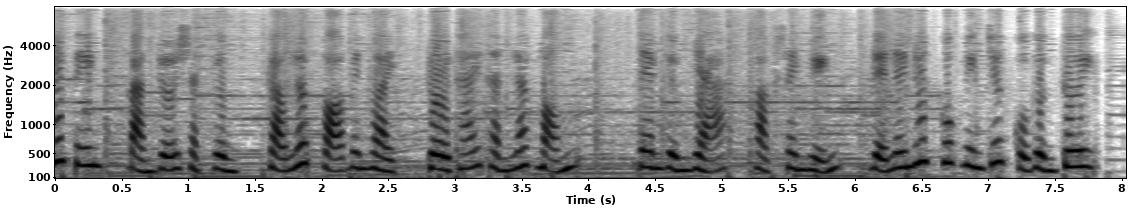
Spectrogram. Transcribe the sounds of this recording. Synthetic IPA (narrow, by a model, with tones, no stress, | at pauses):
t͡ɕɨ˦˥ək̚t̪i˧ən | ɓa̰ː˧˨nzɨ̰˧˥sa˨˩jt̚ɣɨ˨˩ŋkaː˧˩wləː˦˥p̚kɔ˧˩ɓe˧nŋwaː˨˩j | zo˨˩jt̪ʰaː˨˦jt̪ʰa˨˩jŋ̟laː˦˥p̚mɔ̰˧˩wŋ͡mɗɛ˧mɣɨ˨˩ŋzaː˧˩hwa˨˩k̚sa˧jɲwḭ˧˥ənɗe˧˩lə˨˧˦jnɨ˦˥əkːu˦˥t̚mi˧ənt͡ɕɨ˦˥k̚kːu˧˩əɣə˨˩ŋt̪ɨ˧əj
